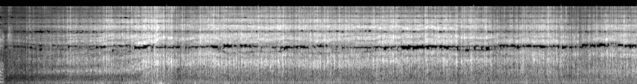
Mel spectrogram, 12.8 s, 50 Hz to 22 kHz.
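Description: A toy-grade New Bright 1/24-scale RC truck driving over loose pebbles: its small electric motor and plastic gearbox whir and rattle as the tyres roll over the stones. The sound builds over the first two seconds, then holds steady.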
